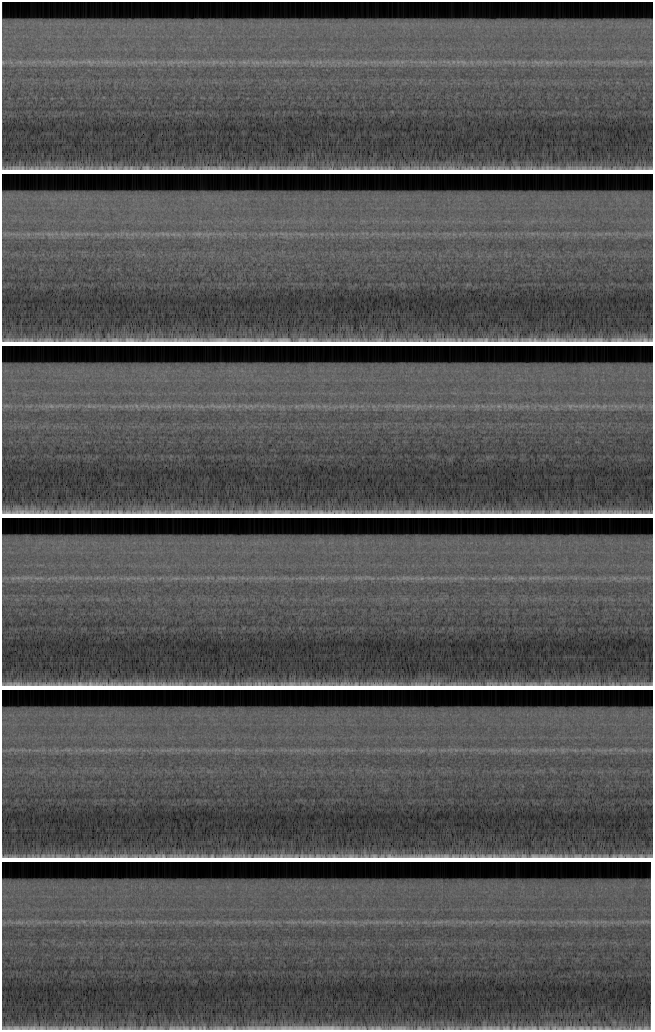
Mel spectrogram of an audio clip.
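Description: Novatec Factor mountain-bike rear hub freewheeling as the wheel spins, its freehub pawls giving a steady, high-pitched buzz, with a low rumble underneath.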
